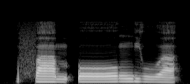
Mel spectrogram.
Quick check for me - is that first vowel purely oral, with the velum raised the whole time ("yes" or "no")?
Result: yes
